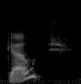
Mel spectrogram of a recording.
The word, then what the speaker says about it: Gooch: keimer kevin nah graham mcdowell and taylor gooch gouche how do you say it gooch no taylor gooch okay you ain't heard taylor gooch i haven't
